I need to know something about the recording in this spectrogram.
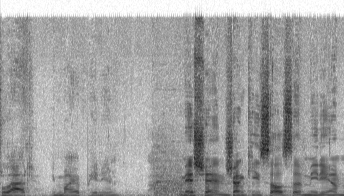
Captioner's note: jar sliding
